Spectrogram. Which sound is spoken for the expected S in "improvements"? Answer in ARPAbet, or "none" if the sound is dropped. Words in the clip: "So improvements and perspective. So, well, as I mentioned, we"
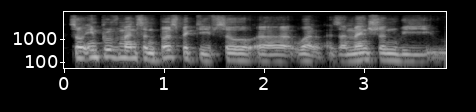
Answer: S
